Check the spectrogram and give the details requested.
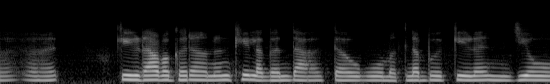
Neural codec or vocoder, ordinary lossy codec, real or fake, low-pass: codec, 16 kHz, about 1 kbps, DyCAST, with the encoder's durations; none; fake; none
